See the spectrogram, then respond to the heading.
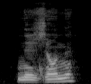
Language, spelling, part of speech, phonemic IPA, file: Navajo, nizhóní, verb, /nɪ̀ʒónɪ́/, Nv-nizhóní.ogg
- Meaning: 1. it/he/she is pretty, beautiful 2. it/he/she is clean, good, nice, fine, neat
